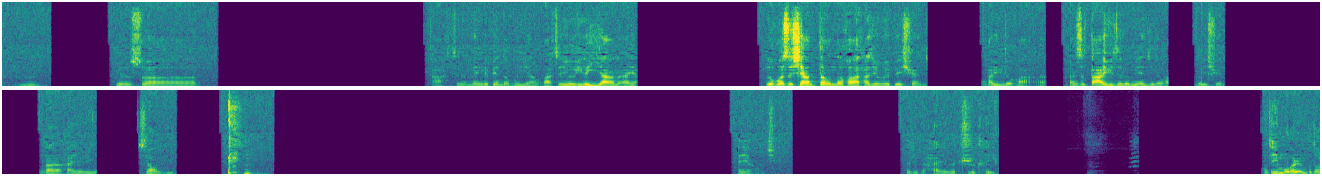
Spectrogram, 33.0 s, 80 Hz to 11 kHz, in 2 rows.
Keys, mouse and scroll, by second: 2.7-4.6 right drag, 3.2 shift+g, 7.3 middle click, 7.8 click, 8.4 middle click, 8.9 click, 9.5-11.3 drag, 12.6 middle click, 16.2-17.9 drag, 18.2-20.4 middle drag, 24.3-26.2 drag, 29.4-32.7 drag.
